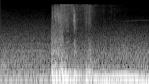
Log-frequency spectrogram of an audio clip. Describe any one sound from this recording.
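A car rushes past with a brief whoosh.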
